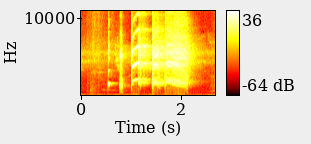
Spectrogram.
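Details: Loud call of a purebred Chinese francolin: two or three short sharp notes lead into a run of harsh, rasping, strongly ringing notes lasting about a second, over a faint high hum.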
